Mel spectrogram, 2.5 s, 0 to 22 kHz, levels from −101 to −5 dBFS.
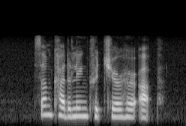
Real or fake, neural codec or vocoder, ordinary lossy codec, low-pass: real; none; none; none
